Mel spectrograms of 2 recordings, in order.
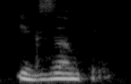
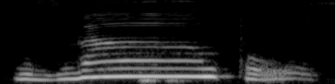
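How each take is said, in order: First: The vowels are short and clipped. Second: The vowels are drawn out and long. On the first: The speaker calls it wrong. "I didn't stretch the vowel, and this is not good" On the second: The speaker calls it right. "I stretch the vowels"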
